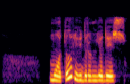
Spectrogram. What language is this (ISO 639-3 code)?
chm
